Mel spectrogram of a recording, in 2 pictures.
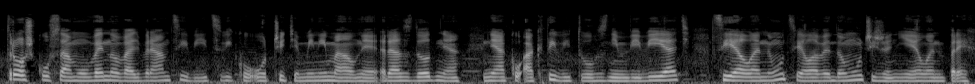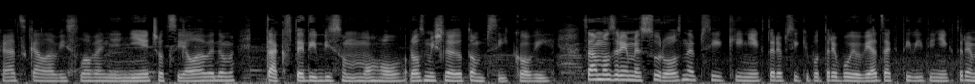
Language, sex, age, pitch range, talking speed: Slovak, female, 20-39, 165-185 Hz, 140 wpm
